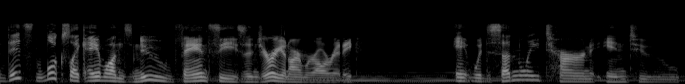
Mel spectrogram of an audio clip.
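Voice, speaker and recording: Guy running a tabletop game, bright voice, kinda muffled audio with some music. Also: fairly high pitch. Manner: descriptive, matter-of-fact narration. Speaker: game master. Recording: slightly muffled stream audio. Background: faint music.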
